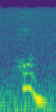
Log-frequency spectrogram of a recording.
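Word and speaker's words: 本: We're gonna go with book, and in this case book is pronounced in Japanese as hon. Hon kind of sounds like hun, but with an O and not a U.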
